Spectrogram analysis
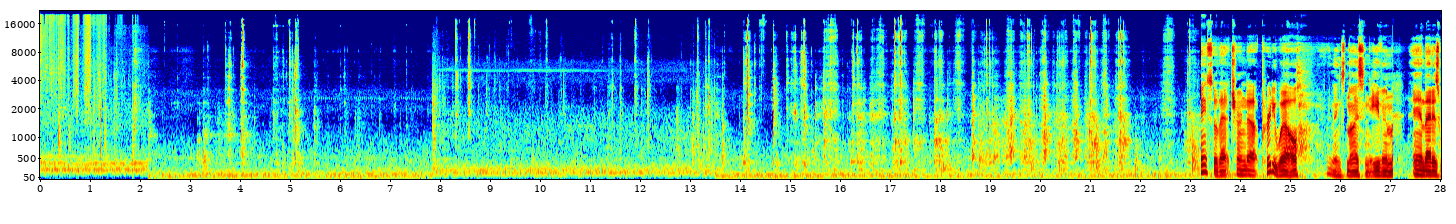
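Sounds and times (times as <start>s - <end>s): small metal parts clinking: 13.1s - 23.2s.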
